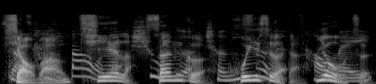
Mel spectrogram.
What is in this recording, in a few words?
Target Male Masker Female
